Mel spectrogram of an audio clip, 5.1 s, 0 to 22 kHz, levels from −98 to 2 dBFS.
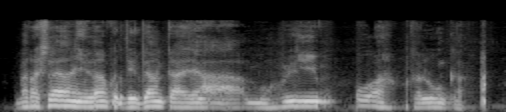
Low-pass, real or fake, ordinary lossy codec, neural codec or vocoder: none; fake; none; codec, 24 kHz, 1.5 kbps, HILCodec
